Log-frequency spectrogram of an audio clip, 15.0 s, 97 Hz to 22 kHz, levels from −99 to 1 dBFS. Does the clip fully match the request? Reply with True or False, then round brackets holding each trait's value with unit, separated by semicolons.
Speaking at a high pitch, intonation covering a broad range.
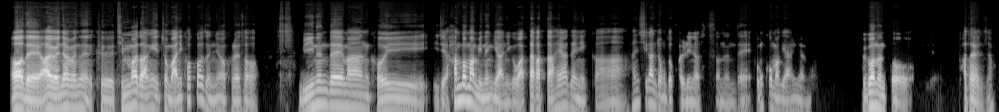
False (100 Hz; 6.2 semitones)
